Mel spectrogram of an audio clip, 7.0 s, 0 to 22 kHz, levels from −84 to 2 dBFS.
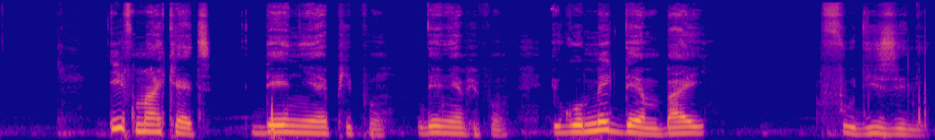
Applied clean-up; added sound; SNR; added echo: none; none; none; none.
